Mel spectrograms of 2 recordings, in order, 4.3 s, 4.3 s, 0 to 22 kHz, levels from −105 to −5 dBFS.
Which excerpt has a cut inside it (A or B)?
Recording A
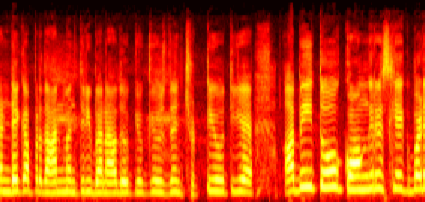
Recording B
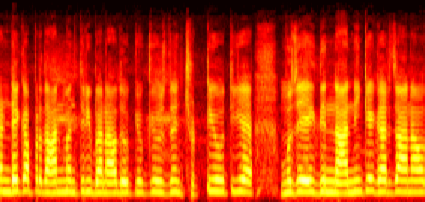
A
